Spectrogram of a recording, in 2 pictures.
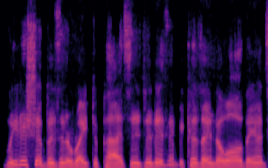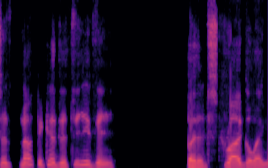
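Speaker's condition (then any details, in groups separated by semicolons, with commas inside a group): Cerebral palsy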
